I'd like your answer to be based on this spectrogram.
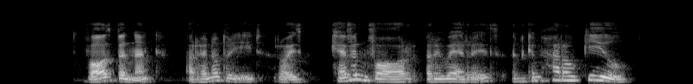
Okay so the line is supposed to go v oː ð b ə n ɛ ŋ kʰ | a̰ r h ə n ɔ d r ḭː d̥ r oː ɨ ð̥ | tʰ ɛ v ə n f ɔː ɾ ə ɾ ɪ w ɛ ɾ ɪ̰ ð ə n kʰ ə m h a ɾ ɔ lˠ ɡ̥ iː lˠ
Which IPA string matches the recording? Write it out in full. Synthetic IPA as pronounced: v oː ð b ə n a ŋ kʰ | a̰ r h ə n ɔ b r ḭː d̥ r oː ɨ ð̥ | kʰ ɛ v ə n v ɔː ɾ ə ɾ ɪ w ɛ ɾ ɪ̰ ð ə n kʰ ə m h a ɾ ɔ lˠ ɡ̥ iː lˠ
